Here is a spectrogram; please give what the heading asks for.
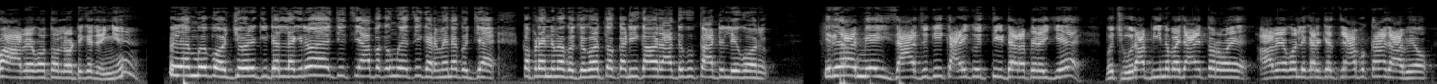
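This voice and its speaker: Shrill, bright comic village woman. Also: steady tone, normal speed. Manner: loud, shrill, bantering village dialect. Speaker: comedy sketch performer. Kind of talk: village comedy sketch.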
